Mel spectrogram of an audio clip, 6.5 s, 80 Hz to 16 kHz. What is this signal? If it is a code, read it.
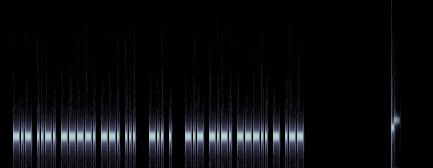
Morse code, heard as a keyed tone, about 37 wpm, 700 Hz. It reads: KF9GS DE KC8TW
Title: USA Callsign DE Callsign - 5 Characters - 40wpm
